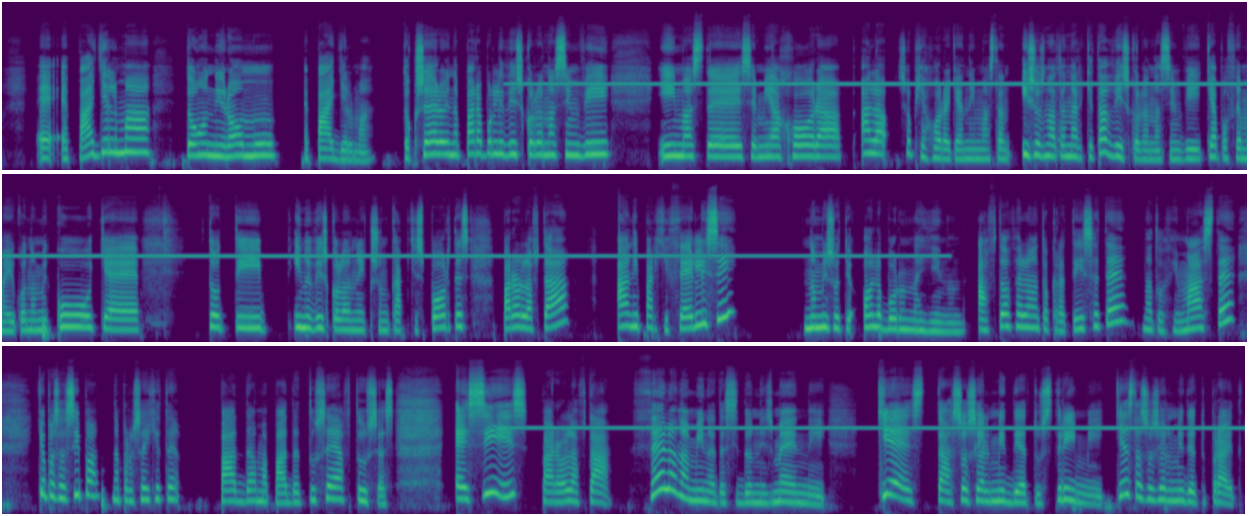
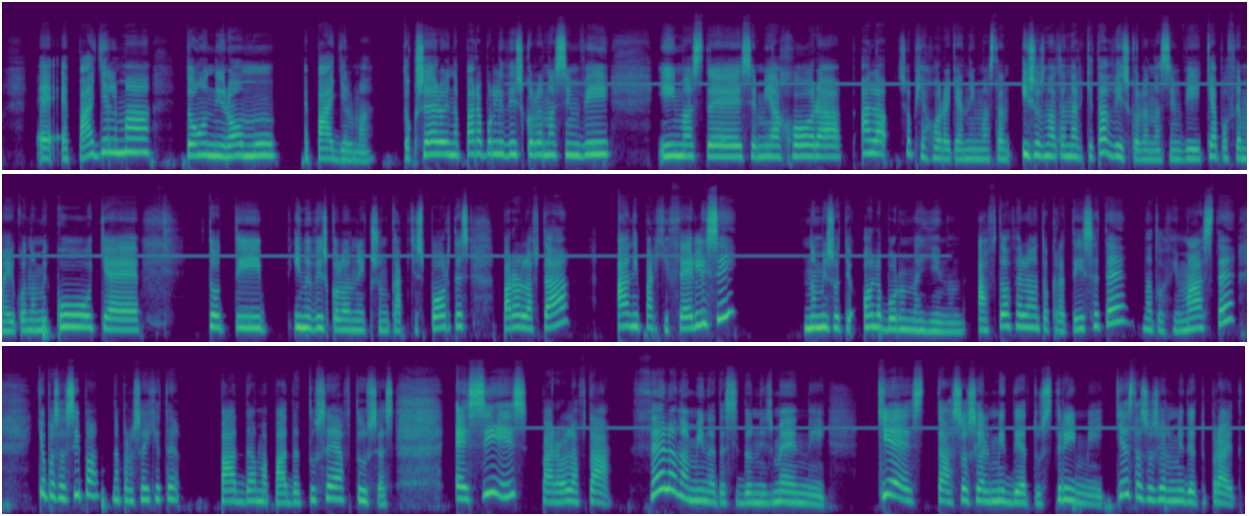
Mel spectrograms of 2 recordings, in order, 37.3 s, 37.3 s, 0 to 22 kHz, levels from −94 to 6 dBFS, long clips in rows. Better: second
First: high-pitched whine; loud; from 5 to 22 s and from 30 s on; 3.5 kHz, 6 dB below the speech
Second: high-pitched whine; faint; from 5 to 22 s and from 30 s on; 3.5 kHz, 20 dB below the speech

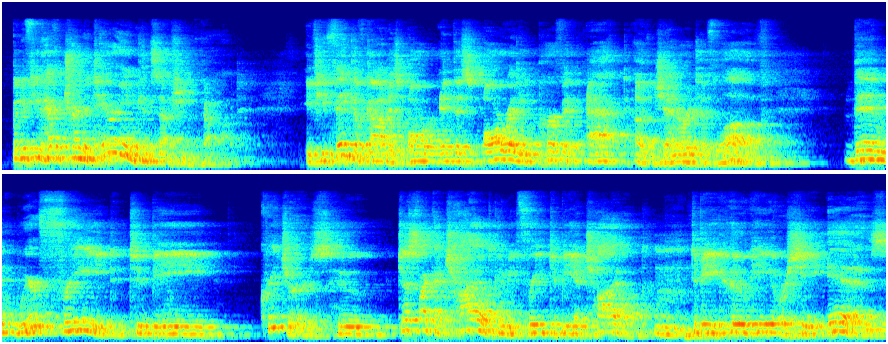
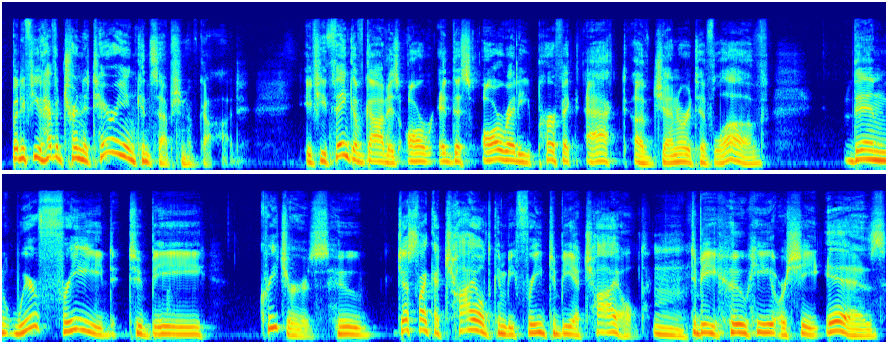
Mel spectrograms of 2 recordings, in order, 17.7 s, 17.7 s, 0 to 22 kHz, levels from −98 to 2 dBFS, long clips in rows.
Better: second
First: room echo; strong; dies away in 0.8 s // off-mic speech; far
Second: none

